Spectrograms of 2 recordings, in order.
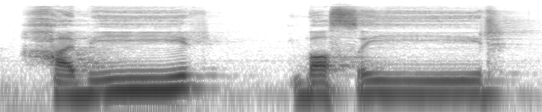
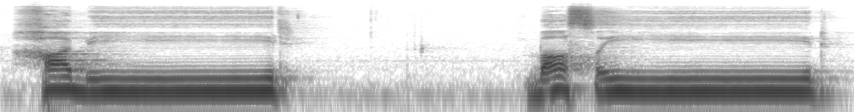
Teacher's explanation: র হরফটি ওয়াকফের কারণে সাকিন হলে তার ডানে ইয়া সাকিন থাকলে তাহলে রকে পাতলা করে পড়তে হবে।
